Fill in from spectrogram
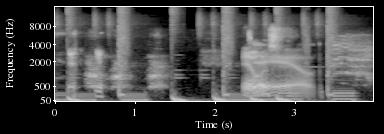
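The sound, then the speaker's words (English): Several dogs bark and yip in sharp bursts while a person yells at them; a drawn-out whining or howling cry rises in the middle before more barking. “Yeah, that's someone yelling at the dogs.”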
